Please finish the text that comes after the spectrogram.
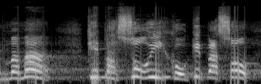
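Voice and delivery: a mother panicking on the phone; anxious mother. Retold or imitated. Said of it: "tu hijo te llama desesperado". (madre angustiada, voz más aguda y fuerte)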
